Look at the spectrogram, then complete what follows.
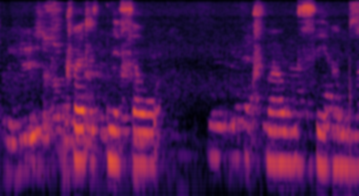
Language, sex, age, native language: Icelandic, female, 8, Icelandic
